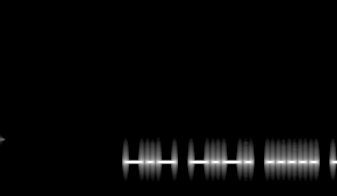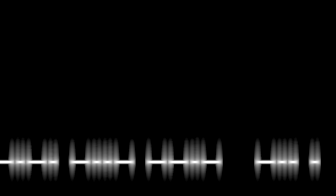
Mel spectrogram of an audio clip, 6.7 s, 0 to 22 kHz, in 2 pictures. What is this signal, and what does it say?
Morse code, heard as a keyed tone, about 21 wpm, 700 Hz. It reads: KC5CXQ DE
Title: USA Callsign DE Callsign 22wpm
